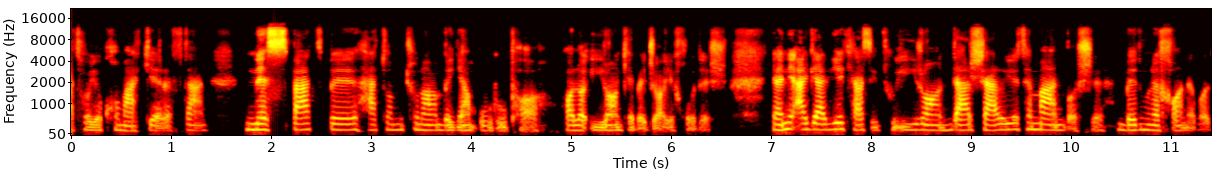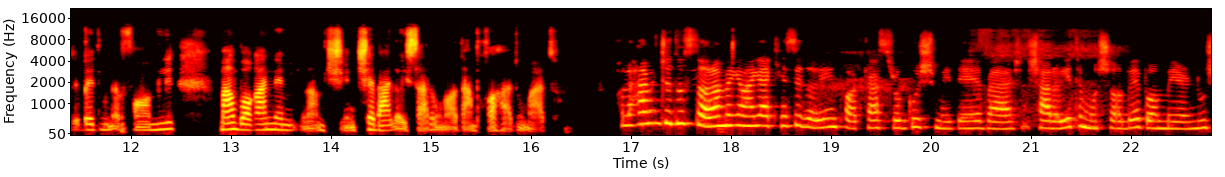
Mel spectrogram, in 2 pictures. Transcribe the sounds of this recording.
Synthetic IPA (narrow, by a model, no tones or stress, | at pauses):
t̪hɒːjokʰo̞mæcʰɟe̞ɾḛft̪ænːe̞sb̥æt̪ʰb̥e̞hæt̪ʰːɒːmit̪ʰunæmbe̞ɟæmuɾuːpʰɒ̰ː | hɒːlɒːʔiːɾɒːncʰebe̞d͡ʒɒ̰ːjexo̞d̪e̞̰ʃjæːniːʔæɟæɾjecʰæsiːt̪ʰuiːɾɒːnd̪æɾʃæɾɒːje̞t̪ʰe̞mænbɒ̰ːʃe̞be̞d̪uːnexɒːne̞̰vɒ̰ːd̪e̞be̞d̪uːne̞̰fɒːmilmænvɒːɣeænːe̞mid̪unæ̰mt͡ʃʰint͡ʃʰe̞bælɒ̰ːjisæ̰ɾeṵnɒ̰ːd̪æ̰mxɒːɦæ̰d̪umæ̰d̪̥ | hɒlɒɦæmind͡ʒɒd̪ust̪d̪ɒːɾæmbe̞ɟæmæɟæɾcʰesiːd̪ɒːɾeinpʰɒːd̪̥cʰæst̪ɾoɡuːʃmid̪evæʃæɾɒːje̞t̪ʰemoʃɒːbehbɒːme̞ɾnuʃ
